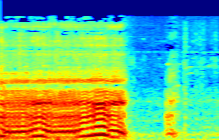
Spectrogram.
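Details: A dog makes a steady, wavering, moaning whine for just over a second, then stops. A faint short sound follows in near silence.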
